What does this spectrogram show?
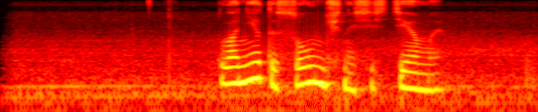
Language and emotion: Russian, sad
